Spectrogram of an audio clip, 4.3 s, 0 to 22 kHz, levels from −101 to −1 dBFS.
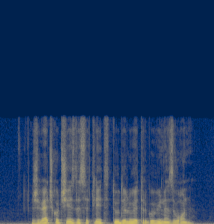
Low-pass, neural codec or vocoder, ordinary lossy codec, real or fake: none; vocoder, 22.05 kHz, 80 mel bands, WaveNeXt; none; fake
